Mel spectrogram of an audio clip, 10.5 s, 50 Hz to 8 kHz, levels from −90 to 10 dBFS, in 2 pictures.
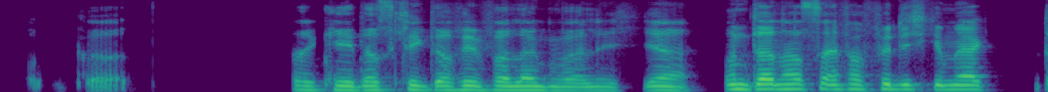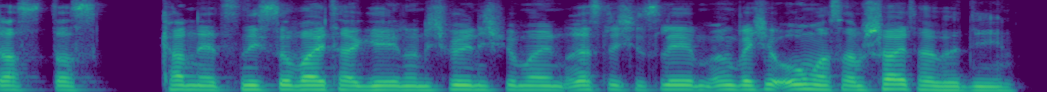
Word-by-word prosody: Oh - - -20 0.2
Gott. - - -13 0.8
Okay, 130 -1 -1
das 130 0 0
klingt 130 -2 -1
auf 130 -1 0
jeden 135 -2 +2
Fall 125 0 +1
langweilig, 115 -2 -1
ja. 120 -2 -1
Und 155 0 +1
dann 155 -1 +6
hast 155 +1 0
du - - +2
einfach 150 0 -1
für 155 +1 0
dich 145 0 -3
gemerkt: 140 0 +1 0.2
„Das 135 -1 -3
das 130 0 -4 0.3
kann 140 -1 0
jetzt 130 -2 -2
nicht 140 -1 +2
so 140 -1 +1
weitergehen 130 -2 +3
und 125 -1 0
ich 130 - -7
will 145 -1 +3
nicht 130 -1 -4
für 140 - -4
mein 130 -2 -1
restliches 135 -1 -3
Leben 140 -3 +1
irgendwelche 140 +2 +1
Omas 145 -2 +2
am 130 -1 0
Schalter 140 0 +3
bedienen.” 115 -2 -2
135 Hz, 220 wpm, -23 LUFS, 125-145 Hz, 0.8 s, dann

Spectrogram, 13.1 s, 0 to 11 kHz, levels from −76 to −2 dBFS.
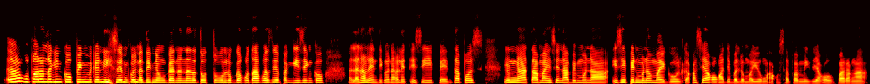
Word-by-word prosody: Ewan 340 +5 +7
ko, - - +3
parang 335 0 +7
naging 330 0 +2
coping 315 0 +3
mechanism 300 -2 +2
ko 300 - -1
na 280 -1 +2
din 275 0 -1
yung 260 0 -3
gano'n, 250 0 +1
na 250 0 +2
natutulog 265 -1 -5
ako, 235 0 +1
tapos 245 +2 +5
'yon 275 -1 -4
paggising 235 +1 -2
ko 245 0 -2 0.3
wala - - -2
na 250 - +3
ulit, 225 -3 0
hindi 215 - -6
ko 215 - -3
na 210 - -2
ulit 210 -1 -4
isipin. 220 -1 -5
Tapos, 240 +1 -1 0.3
yun 265 +1 -2
nga, 230 -2 +4
tama 230 +2 +4
yung 250 - -8
sinabi 225 -2 0
mo 225 0 -6
na 210 -2 0
isipin 270 +2 -1
mo 255 - -3
na 240 - 0
may 220 -2 0
goal 200 0 -6
ka - - -6
kasi 230 +2 -4
ako 210 -2 +1
nga, 205 - -3
'di 200 - -9
ba, 195 - -4
lumayo 190 0 -7
nga - - -6
ako 205 - -23
sa 190 - -10
pamilya 180 -2 -7
ko 165 - -9
para 190 -1 -1
nga 170 -1 -4
235 Hz, 245 wpm, -22 LUFS, 210-265 Hz, 0.3 s, Ewan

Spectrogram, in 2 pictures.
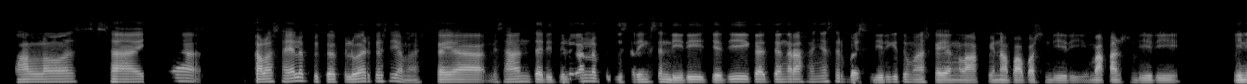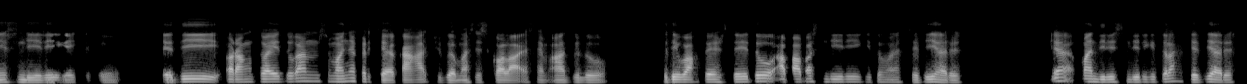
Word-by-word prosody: Kalau 125 +2 0 0.4
saya 125 -1 +3 1.1
kalau 125 +2 +5
saya 140 +1 +2
lebih 160 -6 -5
ke 120 - +3
keluarga 135 +5 0
sih 155 +2 -9
ya, - - -2
Mas. 100 +2 -11
Kayak 115 0 +3 0.3
misalkan 120 +3 -1
dari 115 -1 +2
dulu 115 +1 -4
kan 140 - +1
lebih 130 -4 -5 0.2
sering 115 +1 -2
sendiri. 110 -2 +1 0.2
Jadi 105 +3 0 0.2
kadang 120 0 +1
rasanya 125 +2 -2
serba 130 -6 -2
sendiri 105 +1 -4
gitu, 120 0 -4
Mas. 110 0 -1
Kayak 105 0 +3
ngelakuin 105 +1 -1
apa-apa 105 +1 +2
sendiri, 100 -2 -4 0.2
makan 105 +1 +3
sendiri, 100 -1 -4 0.8
ini 110 0 +4
sendiri 105 -1 +1 0.2
kayak 105 +1 -3
gitu. - - -19 0.6
Jadi, 110 +3 +2 0.4
orang 120 0 +6
tua 125 -1 +5
itu 130 +1 -7
kan 150 - +5 0.2
semuanya 135 +1 +1
kerja. 120 -6 0
Kakak 110 +1 +3
juga 105 0 0
masih 105 +1 -4
sekolah 100 -2 +4 0.2
SMA 105 -1 -2
dulu. 105 -1 -3 0.8
Jadi - - +3
waktu 115 +2 0 0.2
SD 110 - -15 0.2
itu 145 - +4 0.2
apa-apa 125 +1 +3
sendiri 120 -1 -3 0.2
gitu, 110 0 -13
Mas. 110 0 -7
Jadi 105 +3 -2
harus 100 -1 +1 0.9
ya - - +5 0.2
mandiri 120 -3 +3
sendiri 115 +1 -2
gitulah. 140 +5 0
Jadi 110 +3 +1
harus 105 0 0
115 Hz, 155 wpm, -26 LUFS, 105-125 Hz, 1.1 s, orang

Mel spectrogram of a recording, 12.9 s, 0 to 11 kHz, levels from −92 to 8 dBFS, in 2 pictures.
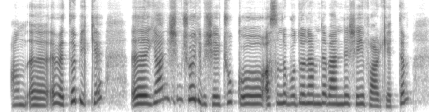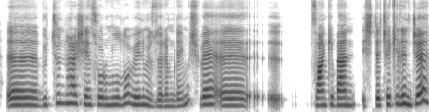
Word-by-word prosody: An 215 +1 -7
eee, 200 0 0
evet, 235 -4 +1
tabii 320 -4 +1
ki. 285 +8 -3 0.4
Eee, - - +2
yani, 285 - +4
şimdi 380 +1 -1
şöyle 370 -3 +2
bir 235 - -6
şey, 230 +1 +1
çok, 295 -1 -6
uuu, 240 +1 +2
aslında 260 +3 +1
bu 245 -1 -5
dönemde 260 0 0
ben 240 0 +2
de 250 - -1
şeyi 245 0 -1
fark 185 -5 -2
ettim. 170 - -4 0.4
Eee, 210 -1 +2
bütün 260 +5 -6
her 260 0 +1
şeyin 230 -2 0
sorumluluğu 220 +3 -3
benim 225 0 0
üzerimdeymiş 180 +4 -6
ve, 225 +1 +4 0.2
eee, 200 0 0 0.9
sanki 210 0 +4
ben, 210 +1 +4
işte, 205 - +1
çekilince 245 - +4
230 Hz, 160 wpm, -23 LUFS, 210-260 Hz, 0.9 s, yani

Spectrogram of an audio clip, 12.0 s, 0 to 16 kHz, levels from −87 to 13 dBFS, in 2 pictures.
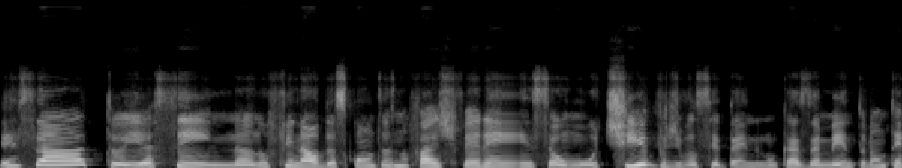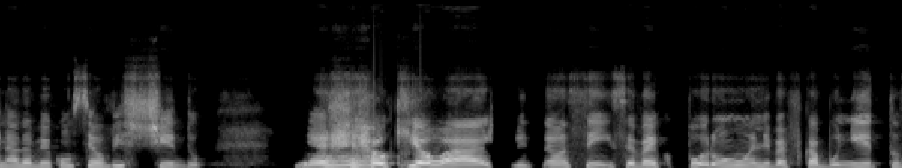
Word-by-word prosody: exato 420 +8 +2
e 350 -10 0
assim 285 - -2
na 215 0 -2
no 255 - -6
final 290 -1 +1
das 280 +1 -5
contas 315 +3 -7
não 320 - -4
faz 300 -2 +1
diferença, 270 -7 -4
o 200 - -1
motivo 290 - +1
de 230 - -12
você 220 - -7
tá 245 - -9
indo 255 -2 -13
no - - -12
casamento 225 +3 -4
não 290 +2 -7
tem 315 - -4
nada 290 +1 -3
a - - -1
ver 300 +1 -6
com 320 - -8
o - - -7
seu 320 -1 -3
vestido, 335 - -4 0.6
né, 220 0 +4 0.3
é - - +12
o 285 - +8
que 305 +4 -1
eu 305 +4 +9
acho. 210 0 +5 0.2
Então 320 -8 -7
assim, 255 -5 -7
você 280 +5 -1
vai 260 0 +1 0.2
por 280 -5 0
um, 310 +6 -4
ele 280 -1 -6
vai 220 - -3
ficar 240 0 -2
bonito, 260 +6 -6
285 Hz, 220 wpm, -19 LUFS, 240-320 Hz, 0.6 s, é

